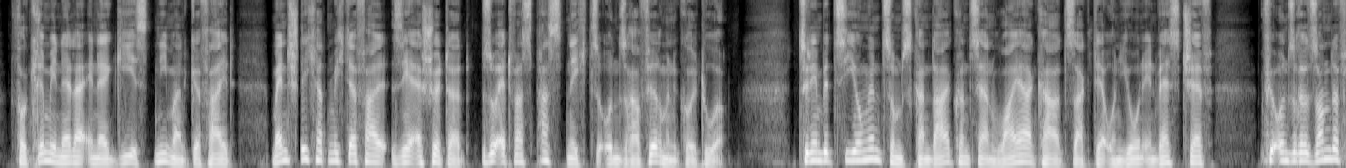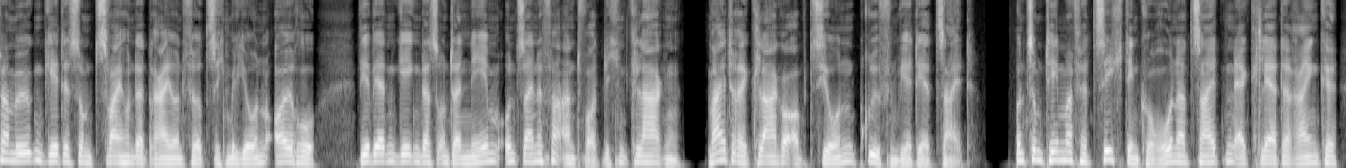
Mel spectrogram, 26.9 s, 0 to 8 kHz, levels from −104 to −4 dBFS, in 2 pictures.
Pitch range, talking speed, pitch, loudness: 95-130 Hz, 135 wpm, 110 Hz, -17 LUFS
